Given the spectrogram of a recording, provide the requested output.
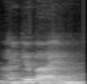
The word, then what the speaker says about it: Heike Beier: Allora, innanzitutto si scrive Heike Bayer, ma si pronuncia? Heike Bayer.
